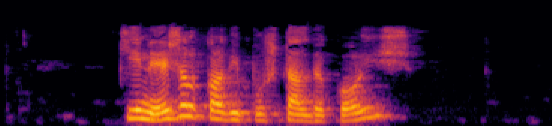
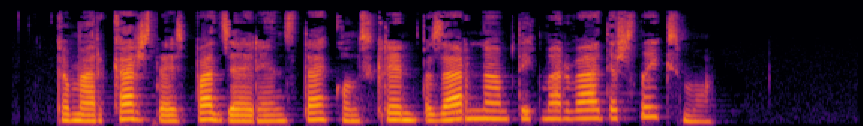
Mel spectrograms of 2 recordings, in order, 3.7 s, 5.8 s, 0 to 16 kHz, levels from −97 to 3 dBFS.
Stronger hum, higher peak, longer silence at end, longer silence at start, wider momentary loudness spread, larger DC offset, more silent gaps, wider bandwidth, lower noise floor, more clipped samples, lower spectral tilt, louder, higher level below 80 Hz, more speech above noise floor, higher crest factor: neither; about the same, -2 dBFS vs 0 dBFS; about the same, 0.95 s vs 1 s; first, 0.8 s vs 0.4 s; first, 13 LU vs 8 LU; neither; neither; second, 7.4 kHz vs 11.5 kHz; about the same, -76 dBFS vs -78 dBFS; neither; about the same, -5.5 dB/octave vs -4.5 dB/octave; first, -18 LUFS vs -21 LUFS; first, -64 dBFS vs -70 dBFS; about the same, 59 dB vs 58 dB; about the same, 18 dB vs 20 dB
